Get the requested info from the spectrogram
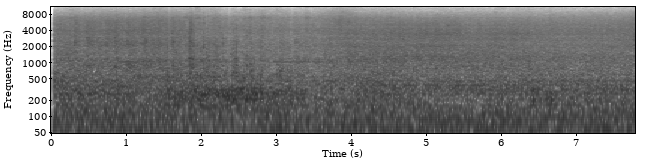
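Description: Passenger train running along the track, heard from on board: a steady rumble of the carriage's wheels on the rails, with a faint knock about two seconds in.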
